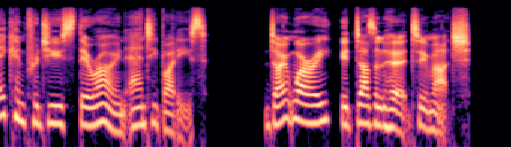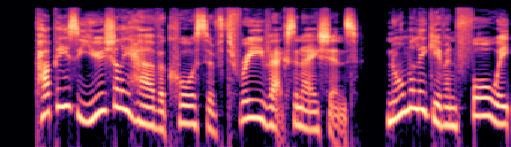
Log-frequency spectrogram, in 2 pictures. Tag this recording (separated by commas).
Speech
